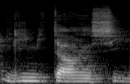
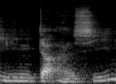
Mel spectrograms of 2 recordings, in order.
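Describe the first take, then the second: First: The vowels start cleanly with no breathy h. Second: The vowels start with a breathy h sound. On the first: "là je n'aspire pas"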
